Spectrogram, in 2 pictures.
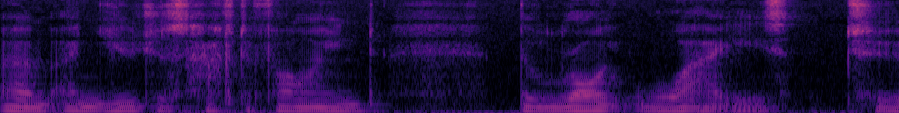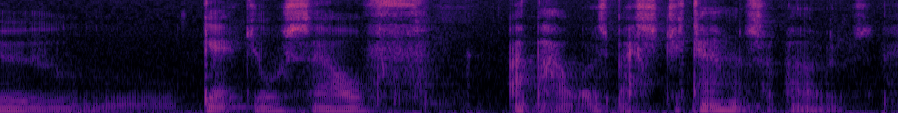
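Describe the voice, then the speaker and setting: Whispering at a very slow pace with long, frequent pauses, a man is heard through audible room echo and noticeable background noise. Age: 40s. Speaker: vlogger with fibromyalgia. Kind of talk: personal video diary. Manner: halting, many fillers and repeats.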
